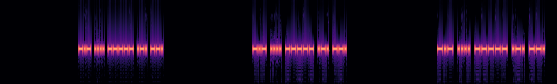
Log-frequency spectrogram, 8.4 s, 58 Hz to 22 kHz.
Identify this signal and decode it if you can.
Morse code, heard as a keyed tone, about 48 wpm, 700 Hz. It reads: KH0RG KH0RG KH0RG
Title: Speed Racing - USA 2x2 Call Signs 40wpm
